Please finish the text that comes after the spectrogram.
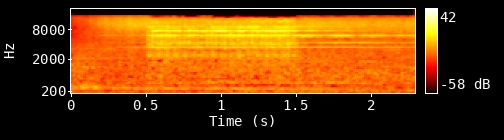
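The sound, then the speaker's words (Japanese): A telephone bell rings in a bright, rapid metallic trill that swells after a brief quiet start and keeps going, loud, with no voices, in a house during heavy rain. “電話だわ。”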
